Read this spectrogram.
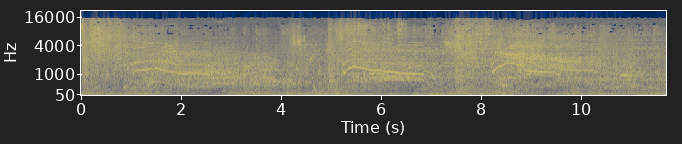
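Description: A huge creature lets out long, wavering shrieks.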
